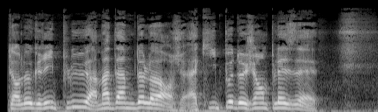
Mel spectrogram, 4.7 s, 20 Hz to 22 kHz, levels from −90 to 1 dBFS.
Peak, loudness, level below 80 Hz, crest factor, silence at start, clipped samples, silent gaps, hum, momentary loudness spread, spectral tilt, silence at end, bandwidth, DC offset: 0 dBFS; -18 LUFS; -40 dBFS; 18 dB; 0.1 s; under 0.1%; none; none; 14 LU; -5 dB/octave; 0.15 s; 15 kHz; under 0.1%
